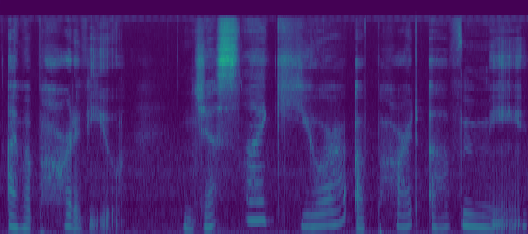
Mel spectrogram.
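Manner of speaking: creepy villain voice. Acted. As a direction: purr the greeting like a lurking villain. Villain taunts, menacing.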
